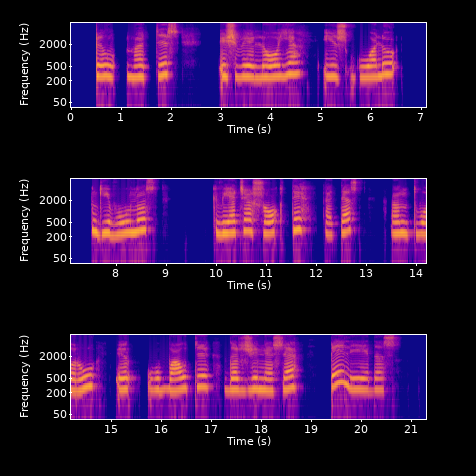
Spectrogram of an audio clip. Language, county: Lithuanian, Kaunas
